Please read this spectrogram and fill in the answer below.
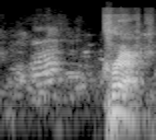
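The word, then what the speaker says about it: craic: Crack. Now the Irish spell it C R A I C.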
